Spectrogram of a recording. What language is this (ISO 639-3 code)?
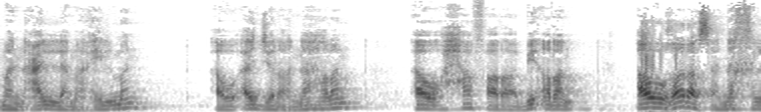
ind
